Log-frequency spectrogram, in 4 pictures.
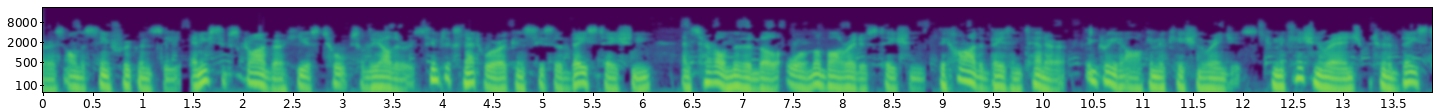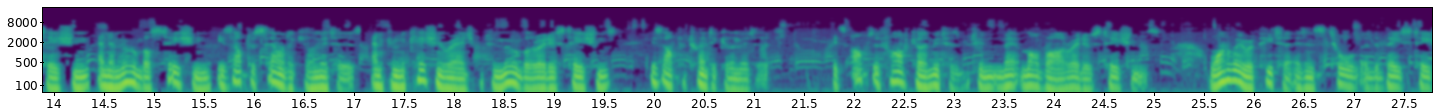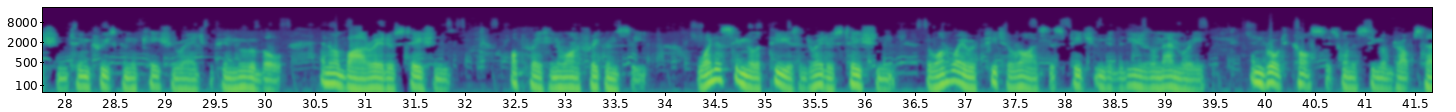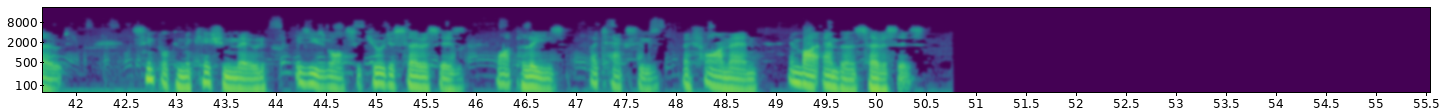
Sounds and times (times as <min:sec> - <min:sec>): Speech: 0:00.0 - 0:50.6
Radio: 0:00.0 - 0:50.8.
